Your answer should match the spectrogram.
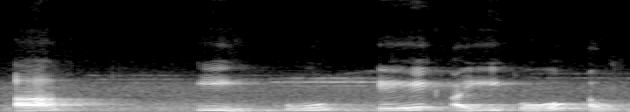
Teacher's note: दीर्घ स्वर, दीर्घ में ह्रस्व से दुगना समय लगता है। इन स्वरों के उच्चारण में ह्रस्व की तुलना में दुगना समय लगता है।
